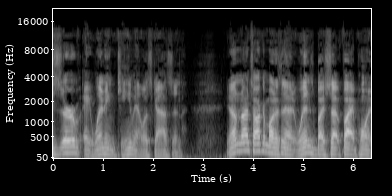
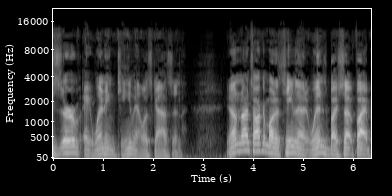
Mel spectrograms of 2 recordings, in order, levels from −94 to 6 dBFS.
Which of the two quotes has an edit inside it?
first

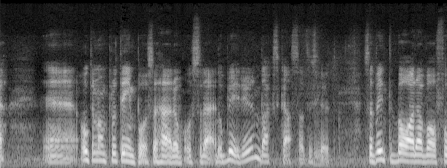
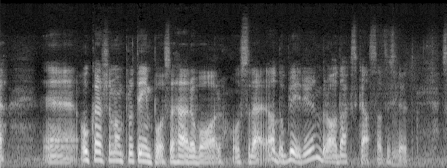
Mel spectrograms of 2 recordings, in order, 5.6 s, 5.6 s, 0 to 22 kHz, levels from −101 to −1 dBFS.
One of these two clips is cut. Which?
first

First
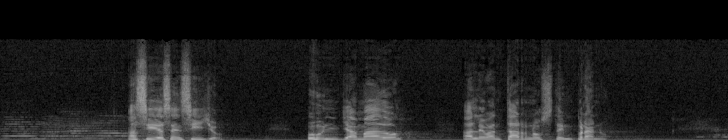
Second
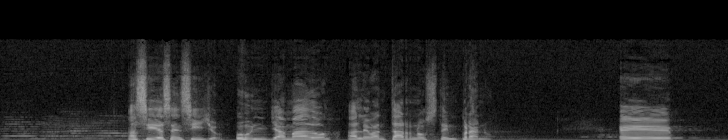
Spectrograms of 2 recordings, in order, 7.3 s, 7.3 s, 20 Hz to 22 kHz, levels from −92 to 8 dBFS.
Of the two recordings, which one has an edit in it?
second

